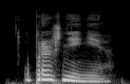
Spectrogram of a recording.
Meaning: exercise
- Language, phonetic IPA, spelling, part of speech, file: Russian, [ʊprɐʐˈnʲenʲɪje], упражнение, noun, Ru-упражнение.ogg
